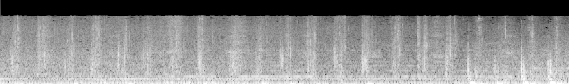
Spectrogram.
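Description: Footsteps run quickly over dirt and rocks.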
